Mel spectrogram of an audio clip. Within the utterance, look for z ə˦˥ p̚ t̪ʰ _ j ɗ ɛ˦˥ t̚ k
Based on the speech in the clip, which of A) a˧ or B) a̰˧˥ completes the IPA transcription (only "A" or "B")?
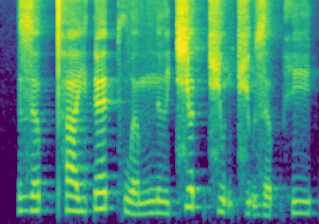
A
